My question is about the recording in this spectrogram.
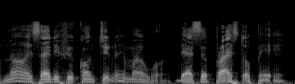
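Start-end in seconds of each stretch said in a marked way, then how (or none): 0.6-1.7 softer, quick murmur of If you continue in my word; tossed off softly and fast; quiet aside. Shown as a demonstration. Preacher quietly reciting the verse before booming it. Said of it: "If, there's a condition there".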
